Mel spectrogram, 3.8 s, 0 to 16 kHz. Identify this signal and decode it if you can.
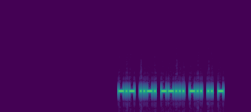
Morse code, heard as a keyed tone, about 41 wpm, 700 Hz. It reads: KF7DIT
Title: USA Call Signs - 6 Characters - Repeated 3x - 45wpm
